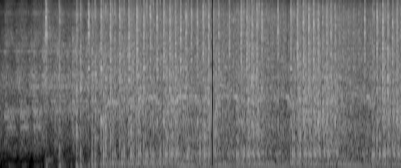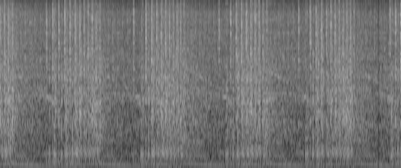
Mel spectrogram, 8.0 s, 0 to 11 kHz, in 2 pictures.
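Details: Air-cooled VW flat-four on a starter stand after resetting carb bypass and volume screws to 2.5 turns out: catches after brief crank, settles into steady even idle with gentle slow swell; runs healthy.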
